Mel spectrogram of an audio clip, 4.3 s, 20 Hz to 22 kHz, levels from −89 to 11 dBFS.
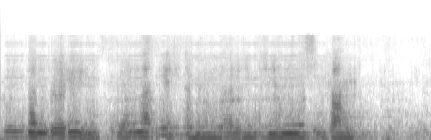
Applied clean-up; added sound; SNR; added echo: neural separator model SepFormer DNS4.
